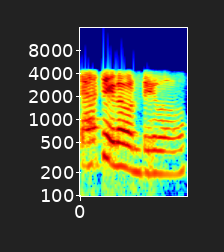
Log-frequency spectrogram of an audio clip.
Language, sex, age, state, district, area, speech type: Malayalam, female, 60+, Kerala, Palakkad, rural, conversation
